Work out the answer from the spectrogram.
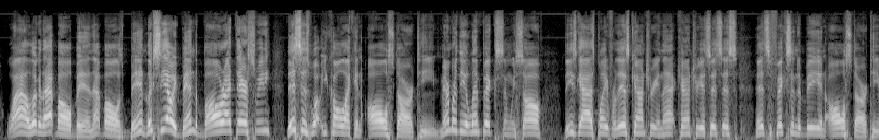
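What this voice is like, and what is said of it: Thick southern American accent. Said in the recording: “the thickest southern accent you've ever heard before”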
